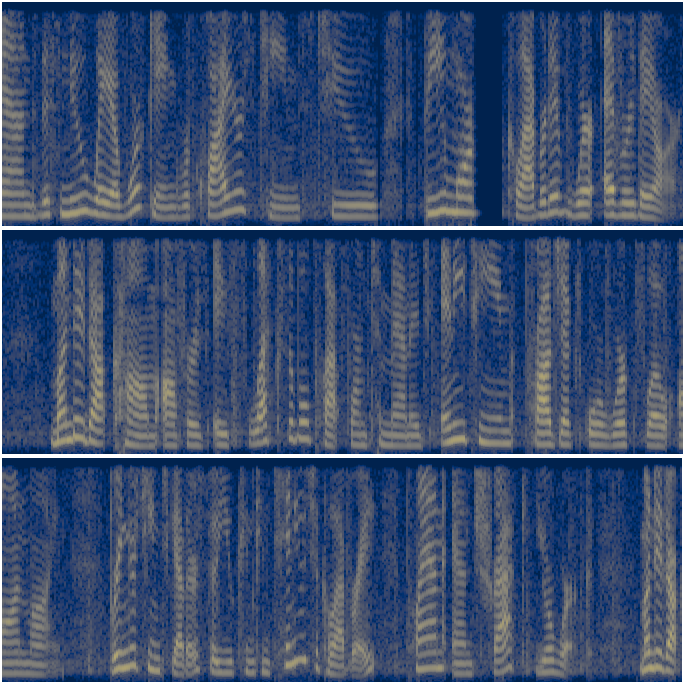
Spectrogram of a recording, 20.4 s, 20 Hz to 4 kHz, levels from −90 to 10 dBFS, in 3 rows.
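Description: From 3.62 to 4.7 s, just after "of working requires teams", packets kept arriving late, so the jitter buffer ran dry over and over. This is repeated stalls (stutter): 22 short gaps, the longest 54 ms, were filled by continuing the last sound. Together they stretch that stretch by 339 ms, about 31% of it, with nothing lost, so the audio drags and stutters.

Right after, from 4.72 to 5.01 s, comes a call audio freeze, likely caused by packets held up in transit while the buffer sat empty. The last sound is carried on briefly and then falls to silence for about 220 ms. The audio then resumes exactly where it stopped, inserting a 281 ms gap without dropping any content.

From 16.08 to 18.35 s, between "team together so you" and "track your work", the buffer held more audio than its target, and the receiver shed the excess in a jitter buffer speed-up. It cut many tiny pitch-period slices, about 150 ms in total. 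Playback runs at 106% speed with the pitch unchanged, so the passage sounds hurried.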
